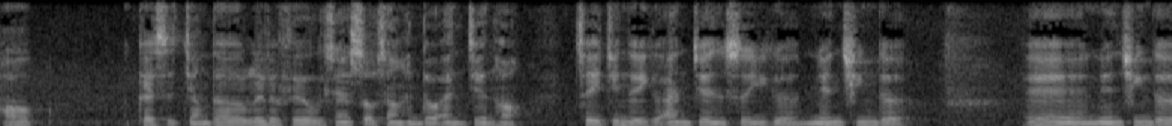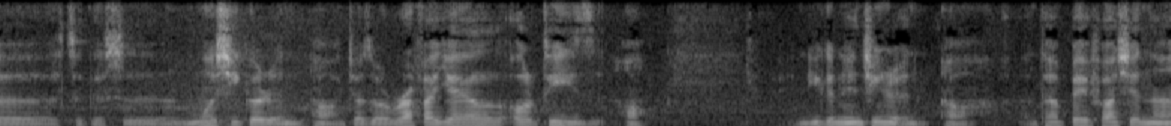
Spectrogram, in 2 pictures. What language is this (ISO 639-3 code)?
zho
